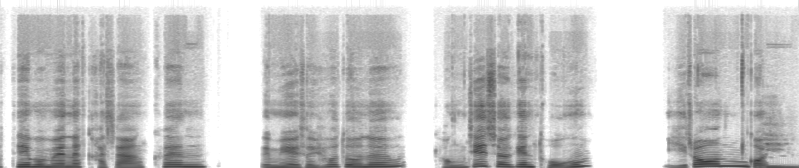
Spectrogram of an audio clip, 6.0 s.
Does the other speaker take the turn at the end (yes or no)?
no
